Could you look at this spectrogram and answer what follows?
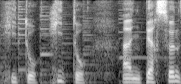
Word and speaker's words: hito: Hito. Hein, une personne, c'est pas Ito, c'est Hito. Hito.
